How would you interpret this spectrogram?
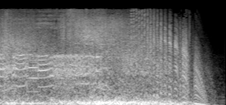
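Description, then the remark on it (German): A loud, rumbling explosion sound effect roars for about three seconds with crackling debris and a deep boom, then quickly fades out. No voices accompany it. “Wenn Lego jetzt Minecraft imitiert, dann ist das der Spiegel im Spiegel und das Zeitraumkontinuum explodiert.”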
